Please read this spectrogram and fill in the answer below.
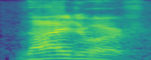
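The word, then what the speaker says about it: Najdorf: who made a fantastic thigh Dorf is n aj d ORF and it's because he's polish and in in Poland since my mother was polish otherwise pronounced like a tie and he moved to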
